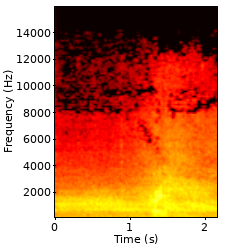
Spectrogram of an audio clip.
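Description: Steady noise of road traffic on a multi-lane highway, an even hiss-like rumble with no distinct passes, under one short spoken word.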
